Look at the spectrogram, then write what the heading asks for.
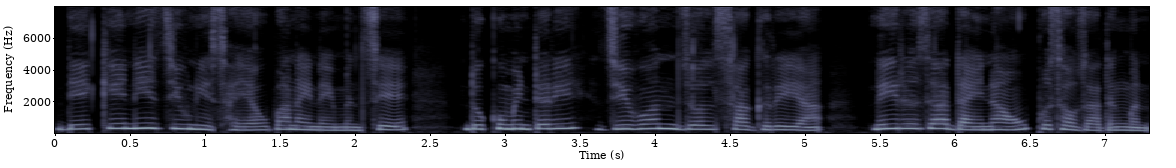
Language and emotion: Bodo, neutral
